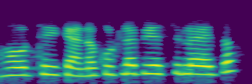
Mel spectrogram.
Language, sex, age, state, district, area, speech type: Marathi, female, 30-45, Maharashtra, Yavatmal, rural, conversation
